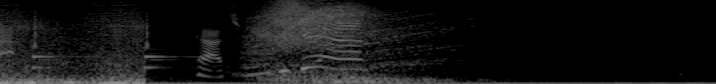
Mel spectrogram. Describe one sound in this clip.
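A fiery magic blast whooshes and rings out.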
